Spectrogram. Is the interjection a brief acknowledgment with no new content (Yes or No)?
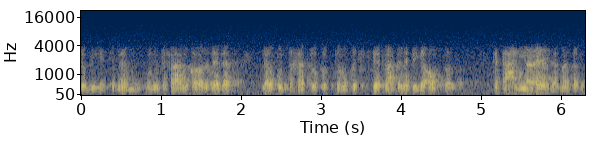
Yes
